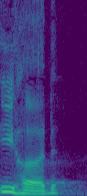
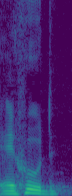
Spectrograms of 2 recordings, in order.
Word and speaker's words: Ehud: Now I know it looks like Ehud, but the pronunciation, if you're interested, would be Ehud, the son of Gera, the Benjamite, a left-handed man, a southpaw.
